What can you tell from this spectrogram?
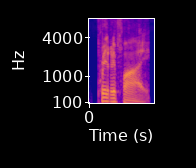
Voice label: "prettify", American

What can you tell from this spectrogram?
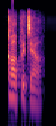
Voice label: "copita", Indian

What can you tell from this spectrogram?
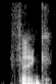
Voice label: "fink", American

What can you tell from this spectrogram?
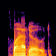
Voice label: "cladode", American

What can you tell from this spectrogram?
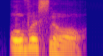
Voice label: "overslaugh", Indian

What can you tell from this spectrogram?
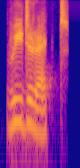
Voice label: "redirect", Indian

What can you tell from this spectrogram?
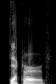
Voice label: "decurve", American

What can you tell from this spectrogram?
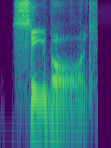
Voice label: "seaboard", British

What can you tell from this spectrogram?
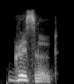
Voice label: "grizzled", Indian

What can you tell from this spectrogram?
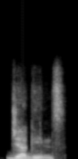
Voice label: "juggins", Indian

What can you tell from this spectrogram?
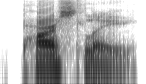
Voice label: "parsley", American

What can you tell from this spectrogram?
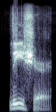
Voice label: "leisure", American

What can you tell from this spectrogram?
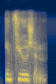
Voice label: "infusion", Indian

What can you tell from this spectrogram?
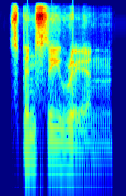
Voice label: "Spenserian", British

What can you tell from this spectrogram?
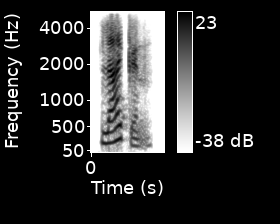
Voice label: "lichen", Indian

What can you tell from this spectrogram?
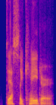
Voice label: "desiccator", American

